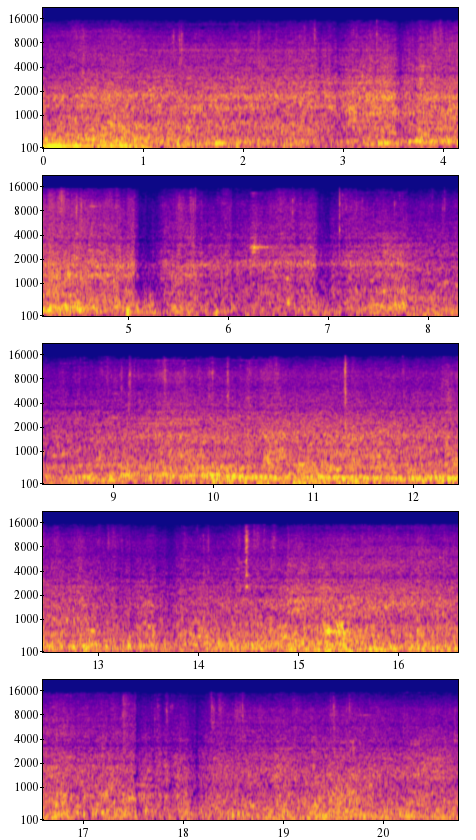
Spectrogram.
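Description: Steady street ambience: traffic noise with faint background voices.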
